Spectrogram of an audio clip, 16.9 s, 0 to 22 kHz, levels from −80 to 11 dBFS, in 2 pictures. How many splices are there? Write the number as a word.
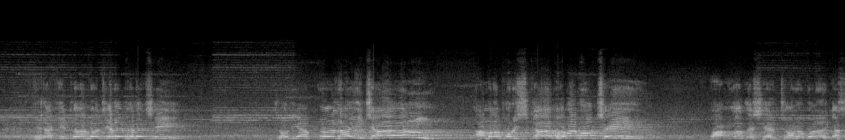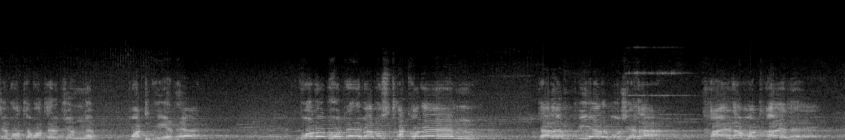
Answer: one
